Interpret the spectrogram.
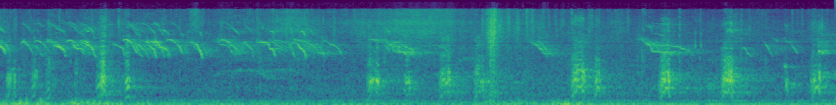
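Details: Fed chickens chattering as a group, giving a run of high, bent peeps and chirps, thickest in the first two seconds, then sparser, with repeated sharp taps and clicks from pecking or handling food.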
